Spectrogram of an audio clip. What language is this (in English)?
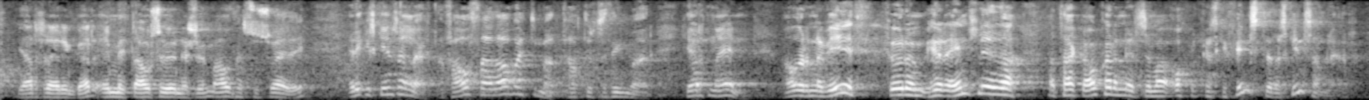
Icelandic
